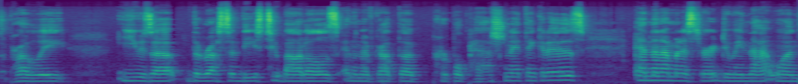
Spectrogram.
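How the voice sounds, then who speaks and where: Kinda hoarse woman in her 30s, lowish voice, rambling casual review to her camera at home, swears a bit. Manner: frank and chatty, casual swearing. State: slightly hoarse from little sleep. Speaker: beauty vlogger. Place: home room with shelves, indoors.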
